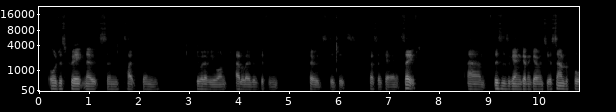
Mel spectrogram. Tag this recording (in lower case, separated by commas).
speech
